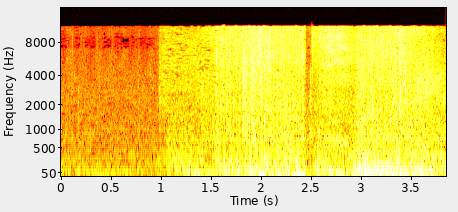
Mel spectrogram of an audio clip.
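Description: A loud explosion roars and crackles.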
